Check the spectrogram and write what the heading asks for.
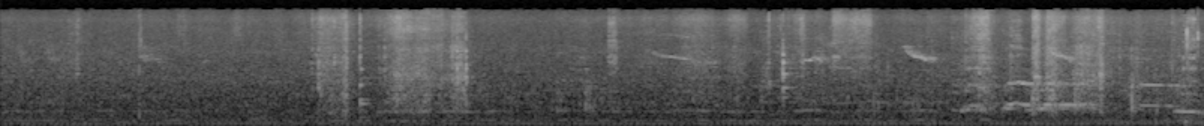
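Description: A rooster crowing once, a call of about one second that is the loudest sound here, near the end. About two seconds in there is a short noisy scrape or rustle.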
